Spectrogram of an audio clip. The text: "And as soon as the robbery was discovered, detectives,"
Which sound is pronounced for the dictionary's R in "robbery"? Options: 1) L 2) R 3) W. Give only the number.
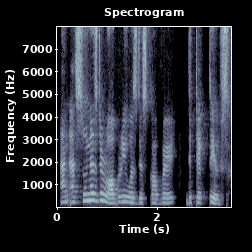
2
